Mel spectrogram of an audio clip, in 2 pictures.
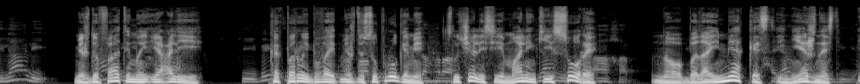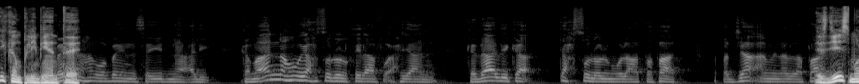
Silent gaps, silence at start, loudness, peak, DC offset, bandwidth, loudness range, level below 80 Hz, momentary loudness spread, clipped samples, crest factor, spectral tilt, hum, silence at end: none; 0 s; -15 LUFS; 0 dBFS; under 0.1%; 16.5 kHz; 21 LU; -32 dBFS; 23 LU; under 0.1%; 16 dB; -5 dB/octave; none; 0 s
